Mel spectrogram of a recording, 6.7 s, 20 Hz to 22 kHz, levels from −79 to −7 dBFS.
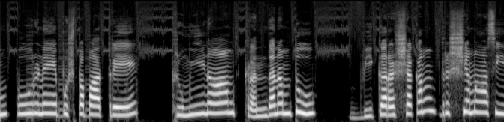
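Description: Converter idle tones run through the whole speech clip. An undithered delta-sigma converter settles into repeating bit patterns, leaving a faint whistle around 4 kHz, about 34 dB down. From 0.36 s to 1.83 s comes GSM phone buzz, just before "कृमीणां क्रन्दनं तु". A nearby phone sending data pulses at about 217 Hz. The circuit rectifies them into a raspy buzz, about 23 dB below the speech, that comes and goes.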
